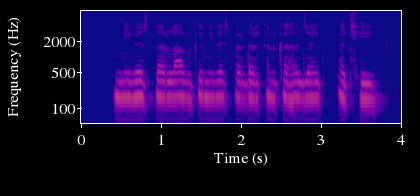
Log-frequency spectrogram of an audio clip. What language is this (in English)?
Maithili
